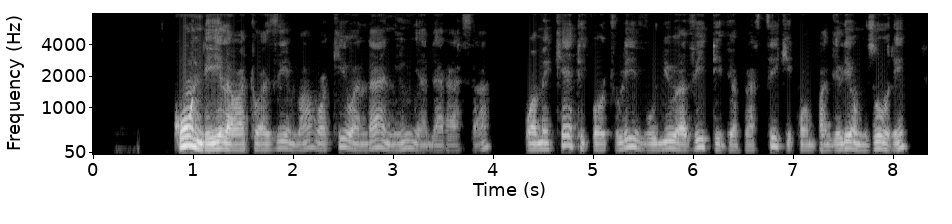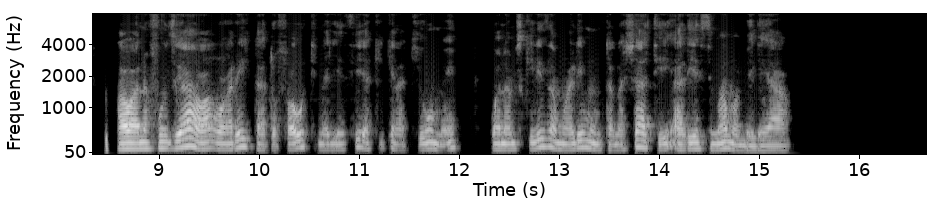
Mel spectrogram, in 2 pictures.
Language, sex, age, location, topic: Swahili, male, 25-35, Dar es Salaam, education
